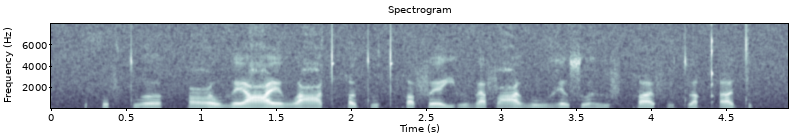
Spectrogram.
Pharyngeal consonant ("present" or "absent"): present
